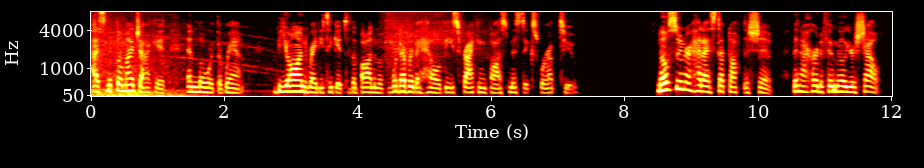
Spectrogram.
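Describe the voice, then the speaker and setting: An actress playing a tough, wry spacefaring crew leader, narrating an audio drama in a brash, casual way. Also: female voice, lowish voice, normal speed, natural voice. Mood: gritty narration. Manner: brash, casual, take-charge.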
